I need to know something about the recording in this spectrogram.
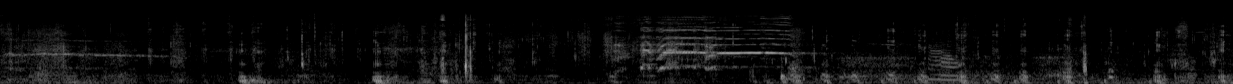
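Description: Pigs grunting and chewing as they take treats from a hand, with scattered short grunts and clicks. About six seconds in comes one loud, high, drawn-out call lasting about a second and a half.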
